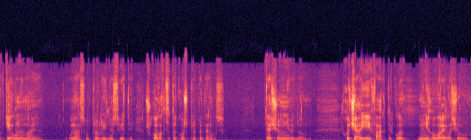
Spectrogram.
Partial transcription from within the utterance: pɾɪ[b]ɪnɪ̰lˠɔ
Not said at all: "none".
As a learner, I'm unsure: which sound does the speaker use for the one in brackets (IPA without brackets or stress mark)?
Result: p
